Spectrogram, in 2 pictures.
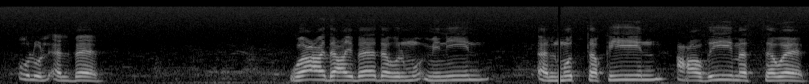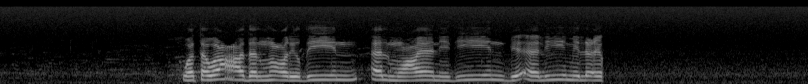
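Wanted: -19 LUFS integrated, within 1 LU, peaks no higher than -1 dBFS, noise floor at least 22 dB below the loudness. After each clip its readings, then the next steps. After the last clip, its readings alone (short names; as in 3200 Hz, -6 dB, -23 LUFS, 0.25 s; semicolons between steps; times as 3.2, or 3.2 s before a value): dropouts 1; longest dropout 26 ms; noise floor -48 dBFS; noise floor target -51 dBFS; loudness -28.5 LUFS; peak -15.5 dBFS; loudness target -19.0 LUFS
-> interpolate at 5.58, 26 ms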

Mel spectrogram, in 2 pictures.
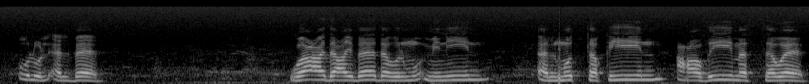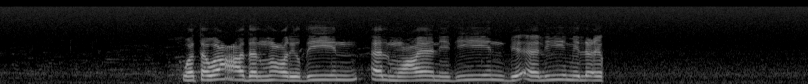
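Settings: dropouts 0; noise floor -48 dBFS; noise floor target -51 dBFS
-> denoiser 6 dB, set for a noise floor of -48 dBFS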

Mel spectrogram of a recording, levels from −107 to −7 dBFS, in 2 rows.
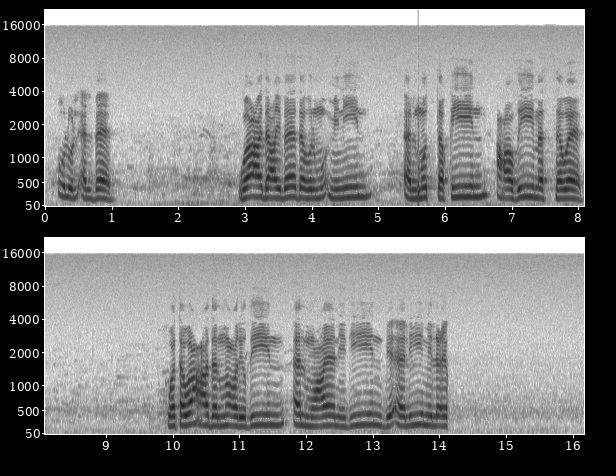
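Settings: noise floor -52 dBFS; loudness -28.5 LUFS; peak -15.5 dBFS; loudness target -19.0 LUFS
-> gain +9.5 dB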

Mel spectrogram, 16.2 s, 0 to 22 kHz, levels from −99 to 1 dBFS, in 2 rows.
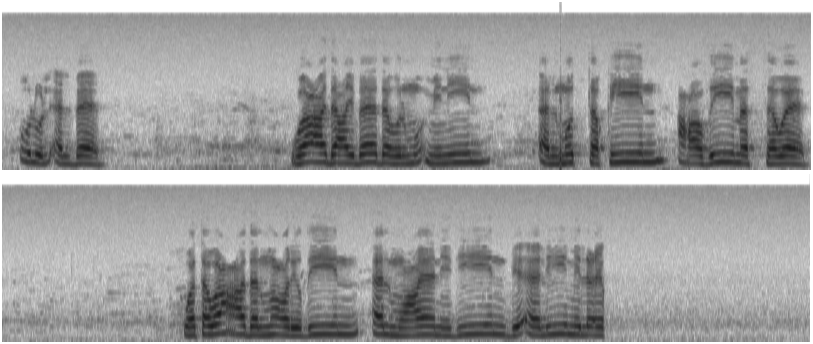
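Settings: loudness -19.0 LUFS; peak -6.0 dBFS; noise floor -43 dBFS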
